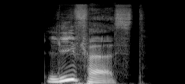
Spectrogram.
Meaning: second-person singular present of liefern
- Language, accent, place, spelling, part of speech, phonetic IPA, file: German, Germany, Berlin, lieferst, verb, [ˈliːfɐst], De-lieferst.ogg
